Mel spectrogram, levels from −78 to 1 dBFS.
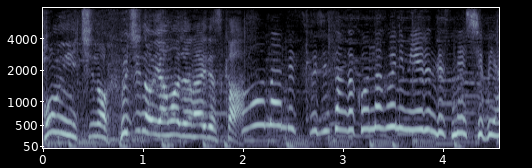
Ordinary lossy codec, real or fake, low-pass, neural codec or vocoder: none; real; none; none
